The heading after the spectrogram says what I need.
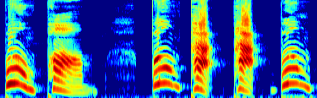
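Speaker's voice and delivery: ordinary delivery, nothing marked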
